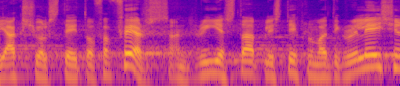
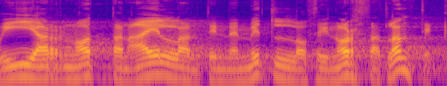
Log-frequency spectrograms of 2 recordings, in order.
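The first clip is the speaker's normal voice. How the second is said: put-on Finnish accent, much lower pitch; 4 semitones lower than usual. Speaker quotes Koivisto's answer to a question, in his strong Finnish accent. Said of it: "answered in his sort of strong Finnish accent".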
